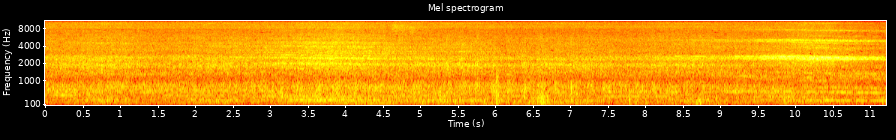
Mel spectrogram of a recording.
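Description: Intercity passenger train pulling into the station, wheels rumbling and clicking over the rails, with a high wheel or brake squeal strongest near the end.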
